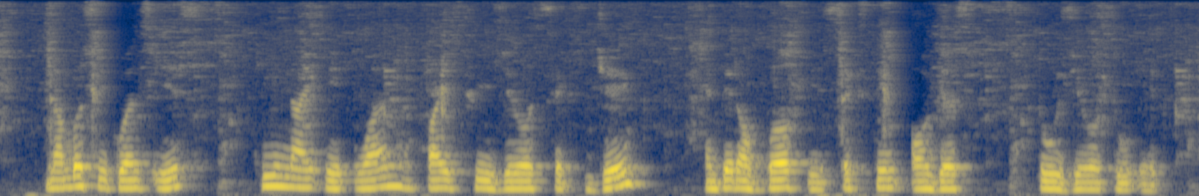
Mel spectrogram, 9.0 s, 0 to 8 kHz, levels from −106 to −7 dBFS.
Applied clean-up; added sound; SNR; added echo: classical method log-MMSE.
